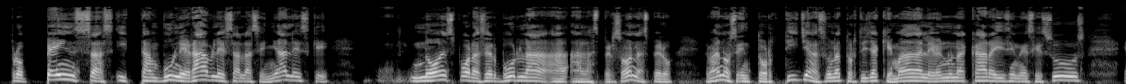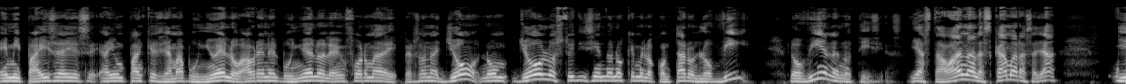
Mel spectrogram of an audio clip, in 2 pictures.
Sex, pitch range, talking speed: male, 140-180 Hz, 200 wpm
